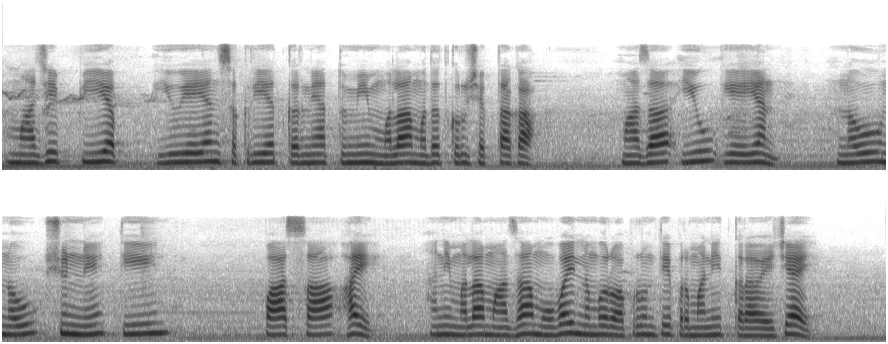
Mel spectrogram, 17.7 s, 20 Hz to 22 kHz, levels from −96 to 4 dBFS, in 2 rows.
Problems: constant background noise, continuous background conversations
